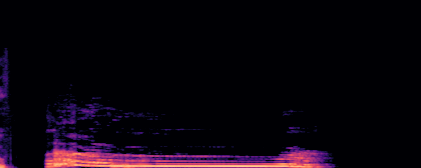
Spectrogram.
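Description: A dog giving one long howl of about three seconds, rising at the start, held steady, then dropping in pitch as it ends.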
